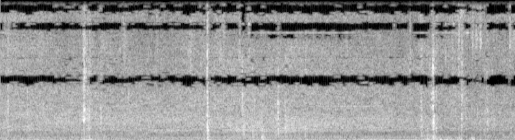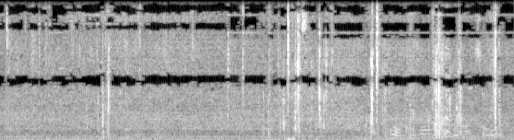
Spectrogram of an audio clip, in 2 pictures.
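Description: Steady low rumble of a motor vehicle, with scattered sharp clicks and knocks, and faint voices near the end.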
